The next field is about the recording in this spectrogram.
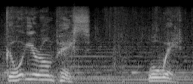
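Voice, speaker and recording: A man's voice: high-pitched, lively intonation, moderate pace, over music. An actor playing a light-hearted, slightly nervous young man in a video game, casual and boyish in manner. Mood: concerned, uneasy.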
